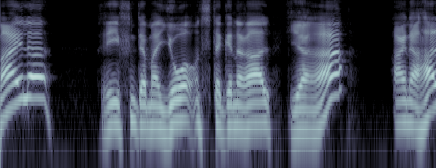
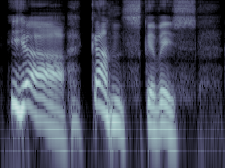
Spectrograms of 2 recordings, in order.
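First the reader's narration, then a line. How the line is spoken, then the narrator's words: Calling out. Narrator (German): rief Maston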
